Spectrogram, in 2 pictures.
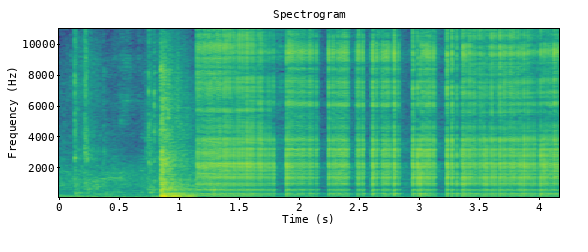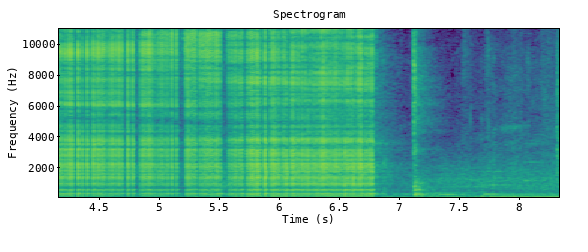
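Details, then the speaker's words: Miller MIG welder welding up a Nissan 350Z VLSD differential for full lock: loud sputtering crackle with sharp pops and dropouts, from the wire sticking too far out from the gun; popping means it is not welding correctly. "You might hear it down cracking, inside. cracking and popping."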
